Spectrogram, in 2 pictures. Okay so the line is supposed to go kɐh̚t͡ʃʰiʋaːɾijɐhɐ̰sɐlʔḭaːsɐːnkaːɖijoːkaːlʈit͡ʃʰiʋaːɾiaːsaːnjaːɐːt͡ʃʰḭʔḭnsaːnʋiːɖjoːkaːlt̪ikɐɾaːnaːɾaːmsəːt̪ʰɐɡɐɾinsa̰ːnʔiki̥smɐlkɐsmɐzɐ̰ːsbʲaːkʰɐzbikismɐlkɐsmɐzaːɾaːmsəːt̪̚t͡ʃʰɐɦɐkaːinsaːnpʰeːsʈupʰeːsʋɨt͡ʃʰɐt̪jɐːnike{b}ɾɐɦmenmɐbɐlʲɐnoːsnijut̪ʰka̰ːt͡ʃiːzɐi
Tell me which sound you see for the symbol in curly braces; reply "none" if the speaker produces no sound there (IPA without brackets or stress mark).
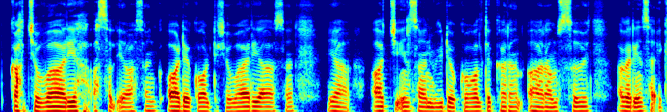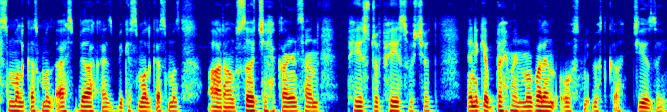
b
